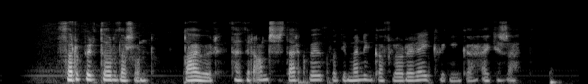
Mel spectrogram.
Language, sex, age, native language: Icelandic, female, 20-29, Icelandic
